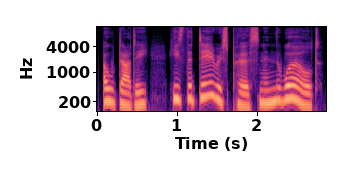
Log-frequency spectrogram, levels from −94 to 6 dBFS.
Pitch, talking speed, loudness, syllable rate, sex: 200 Hz, 190 wpm, -18 LUFS, 5.1 syllables/s, female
